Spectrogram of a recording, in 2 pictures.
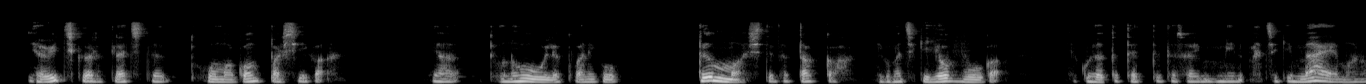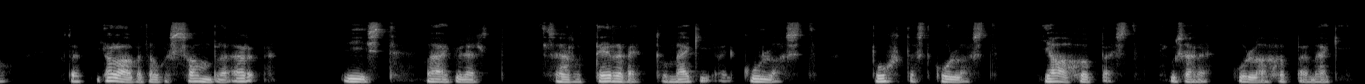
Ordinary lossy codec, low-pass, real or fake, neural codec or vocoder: none; 7.2 kHz; real; none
